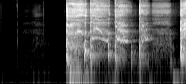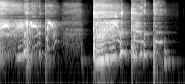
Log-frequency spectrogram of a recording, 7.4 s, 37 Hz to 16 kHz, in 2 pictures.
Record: {"cough_length": "7.4 s", "cough_amplitude": 32075, "cough_signal_mean_std_ratio": 0.56, "survey_phase": "beta (2021-08-13 to 2022-03-07)", "age": "45-64", "gender": "Female", "wearing_mask": "No", "symptom_runny_or_blocked_nose": true, "symptom_sore_throat": true, "symptom_diarrhoea": true, "symptom_fatigue": true, "symptom_headache": true, "symptom_onset": "3 days", "smoker_status": "Never smoked", "respiratory_condition_asthma": false, "respiratory_condition_other": false, "recruitment_source": "Test and Trace", "submission_delay": "1 day", "covid_test_result": "Positive", "covid_test_method": "RT-qPCR", "covid_ct_value": 26.8, "covid_ct_gene": "ORF1ab gene"}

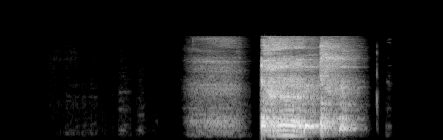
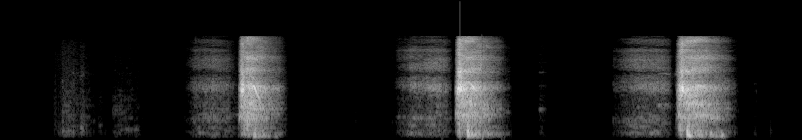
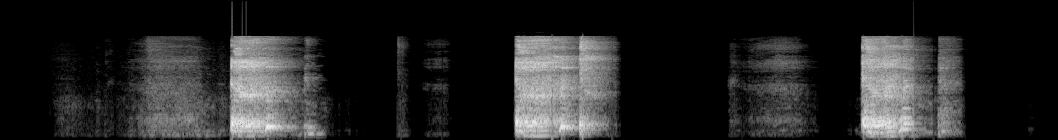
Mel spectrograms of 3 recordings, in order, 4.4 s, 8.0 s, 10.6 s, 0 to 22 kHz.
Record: {"cough_length": "4.4 s", "cough_amplitude": 32740, "cough_signal_mean_std_ratio": 0.38, "exhalation_length": "8.0 s", "exhalation_amplitude": 32768, "exhalation_signal_mean_std_ratio": 0.25, "three_cough_length": "10.6 s", "three_cough_amplitude": 32768, "three_cough_signal_mean_std_ratio": 0.34, "survey_phase": "alpha (2021-03-01 to 2021-08-12)", "age": "18-44", "gender": "Female", "wearing_mask": "No", "symptom_cough_any": true, "symptom_new_continuous_cough": true, "symptom_fatigue": true, "symptom_headache": true, "symptom_onset": "3 days", "smoker_status": "Ex-smoker", "respiratory_condition_asthma": false, "respiratory_condition_other": false, "recruitment_source": "Test and Trace", "submission_delay": "2 days", "covid_test_result": "Positive", "covid_test_method": "RT-qPCR", "covid_ct_value": 28.1, "covid_ct_gene": "ORF1ab gene", "covid_ct_mean": 28.5, "covid_viral_load": "440 copies/ml", "covid_viral_load_category": "Minimal viral load (< 10K copies/ml)"}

